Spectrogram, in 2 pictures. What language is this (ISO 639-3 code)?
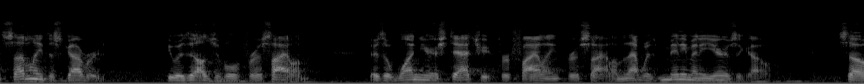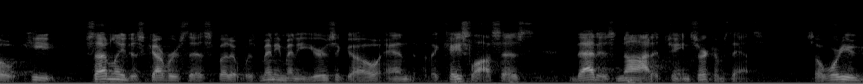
eng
